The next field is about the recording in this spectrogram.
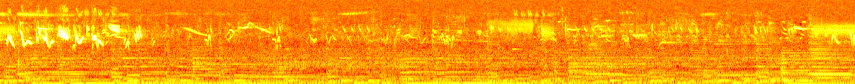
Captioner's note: blue Grosbeak Singing!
